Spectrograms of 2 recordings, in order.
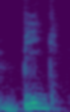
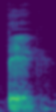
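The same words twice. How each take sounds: First: It is said with a Brazilian Portuguese accent. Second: It is said with a native English accent. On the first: The speaker calls it wrong. "muitos brasileiros dizem big, big. Mas não é big" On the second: The speaker calls it right. "é big"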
